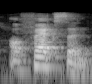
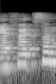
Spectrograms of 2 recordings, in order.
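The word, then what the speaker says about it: affection: अफेक्शन कुछ लोग एफेक्शन बोलते हैं जो गलत है, यहां आपको बोलना है अफेक्शन।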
